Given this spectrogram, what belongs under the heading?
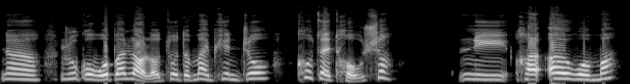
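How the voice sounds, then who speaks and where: A woman's voice: on the high side, unhurried, no room sound, clean studio sound, pitched above the performer's own voice, lightly acted. Woman doing a pleading little girl bear cub. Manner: pleading, questioning.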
